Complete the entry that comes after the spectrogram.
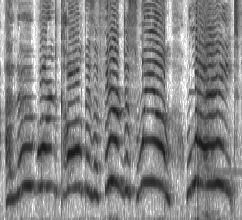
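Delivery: high, loud urgent shout; read-aloud fisherman calling out. Acted. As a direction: yell the news from the piling. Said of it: "began shouting in a hoarse voice".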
